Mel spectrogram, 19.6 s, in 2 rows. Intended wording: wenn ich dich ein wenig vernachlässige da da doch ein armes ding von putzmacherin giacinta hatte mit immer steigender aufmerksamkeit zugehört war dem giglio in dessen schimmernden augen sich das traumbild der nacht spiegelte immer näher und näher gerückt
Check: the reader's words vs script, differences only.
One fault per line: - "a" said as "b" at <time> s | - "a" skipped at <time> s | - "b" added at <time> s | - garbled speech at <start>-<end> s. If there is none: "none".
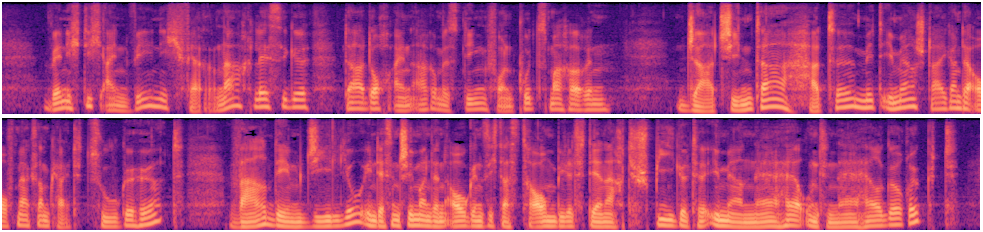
- "da" skipped at 3.6 s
